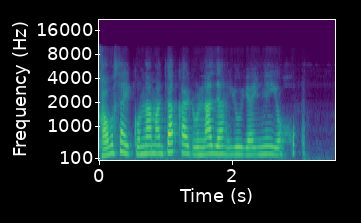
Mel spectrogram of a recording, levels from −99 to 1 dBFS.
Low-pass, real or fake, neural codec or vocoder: 9.9 kHz; fake; codec, 16 kHz in and 24 kHz out, 0.6 kbps, FocalCodec, streaming, 4096 codes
